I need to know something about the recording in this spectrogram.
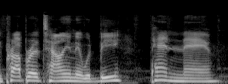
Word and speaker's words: penne: italian it would be penne penne so you you double pronounce the consonant what about fettuccine um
